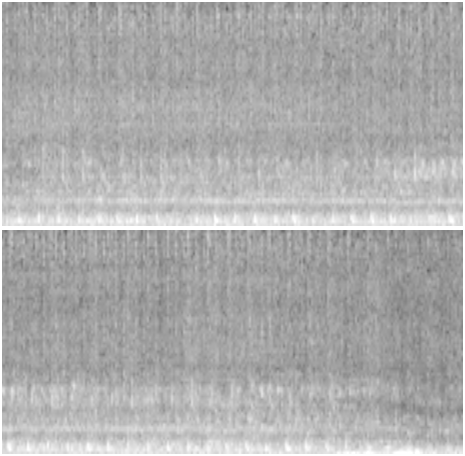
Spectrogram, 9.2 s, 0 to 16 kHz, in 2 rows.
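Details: 2013 GMC SLE 4x4 5.3L V8 at 1800 miles, idling: uneven light knocking about two to three a second from passenger side of engine; cause unknown.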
